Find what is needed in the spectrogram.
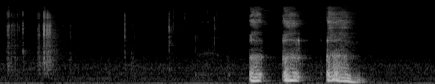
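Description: A man clearing his throat: three short coughs in quick succession, the last dropping in pitch, after faint breathy sounds near the start.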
